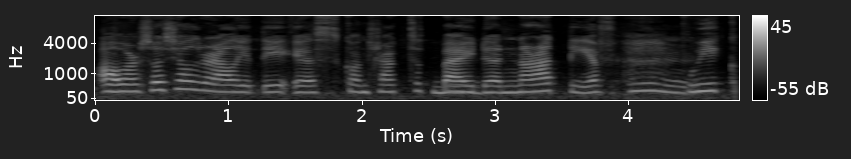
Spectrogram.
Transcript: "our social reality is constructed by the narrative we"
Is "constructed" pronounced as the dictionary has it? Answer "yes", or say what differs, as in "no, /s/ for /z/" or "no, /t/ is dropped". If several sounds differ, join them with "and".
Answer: no, /s/ is dropped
